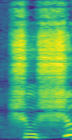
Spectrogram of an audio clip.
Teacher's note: A sílaba tônica é a última aqui, ó.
